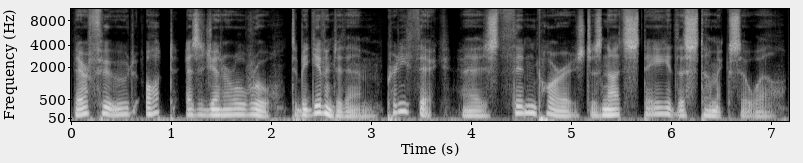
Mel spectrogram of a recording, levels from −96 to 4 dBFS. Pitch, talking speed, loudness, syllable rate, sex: 120 Hz, 200 wpm, -19 LUFS, 4.6 syllables/s, male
